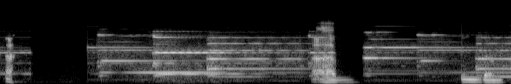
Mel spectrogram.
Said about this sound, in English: But whole turkeys are more I suppose it comes, excuse the clock.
